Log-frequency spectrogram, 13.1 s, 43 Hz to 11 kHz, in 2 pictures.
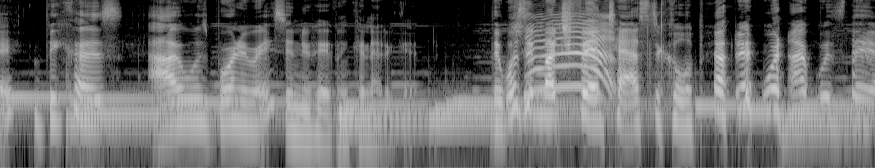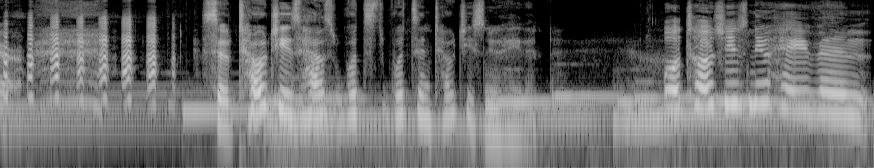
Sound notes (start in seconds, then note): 6.4 laughter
